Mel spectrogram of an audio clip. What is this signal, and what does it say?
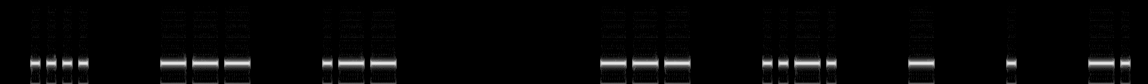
Morse code, heard as a keyed tone, about 15 wpm, spaced as for 8 wpm, 1000 Hz. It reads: HOW OFTEN
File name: qotdfiles / 8wpm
